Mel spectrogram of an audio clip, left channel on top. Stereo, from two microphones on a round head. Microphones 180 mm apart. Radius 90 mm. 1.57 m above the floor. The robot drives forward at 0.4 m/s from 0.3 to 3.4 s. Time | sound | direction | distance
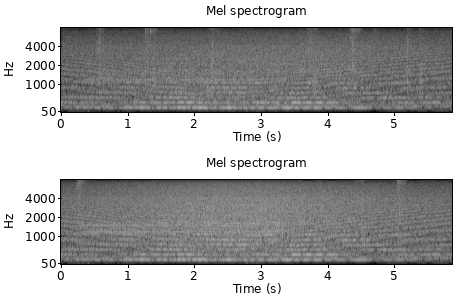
0.0 | a drone | 20° right (ahead or behind) | ?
